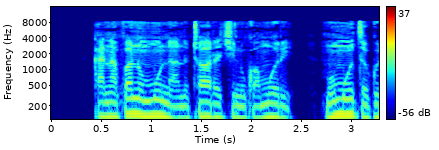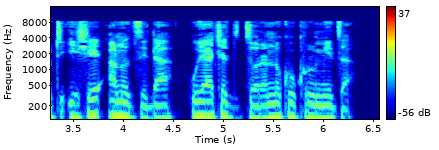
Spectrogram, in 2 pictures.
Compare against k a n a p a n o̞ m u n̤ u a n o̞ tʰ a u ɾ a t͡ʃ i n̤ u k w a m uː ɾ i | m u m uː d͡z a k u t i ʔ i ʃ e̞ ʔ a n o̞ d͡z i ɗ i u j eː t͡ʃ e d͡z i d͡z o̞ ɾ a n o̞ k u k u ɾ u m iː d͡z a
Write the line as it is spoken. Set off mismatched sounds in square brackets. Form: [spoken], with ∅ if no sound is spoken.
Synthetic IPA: k a n a p a n o̞ m u n̤ u a n o̞ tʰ a u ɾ a t͡ʃ i n̤ u k w a m uː ɾ i | m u m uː d͡z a k u t i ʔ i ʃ e̞ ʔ a n o̞ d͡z i ɗ [a] u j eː t͡ʃ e d͡z i d͡z o̞ ɾ a n o̞ k u k u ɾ u m iː d͡z a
